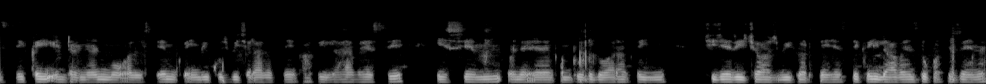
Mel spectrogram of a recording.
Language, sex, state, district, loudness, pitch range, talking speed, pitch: Hindi, male, Uttar Pradesh, Etah, -27 LUFS, 110-115 Hz, 225 wpm, 115 Hz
